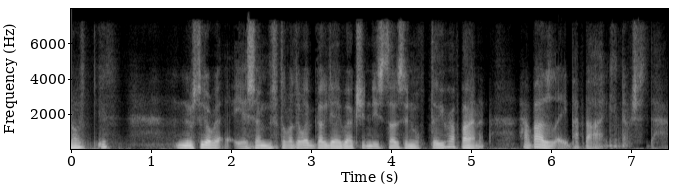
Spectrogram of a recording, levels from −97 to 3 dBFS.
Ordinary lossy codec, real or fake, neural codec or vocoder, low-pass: AAC, 48 kbps; fake; codec, 16 kHz in and 24 kHz out, 0.4 kbps, LongCat-Audio-Codec, four codebook decoder; 7.2 kHz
